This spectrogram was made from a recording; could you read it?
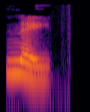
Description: Cái gáy tiếng anh gọi là nape, phiên âm tiếng anh đọc là /neɪp/.
Nape /neɪp/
